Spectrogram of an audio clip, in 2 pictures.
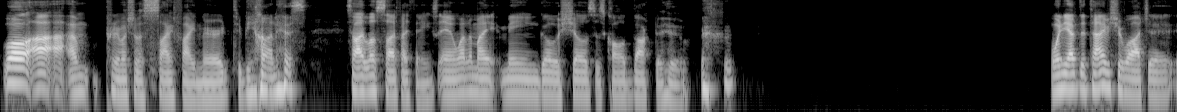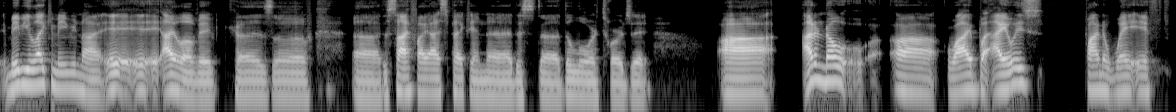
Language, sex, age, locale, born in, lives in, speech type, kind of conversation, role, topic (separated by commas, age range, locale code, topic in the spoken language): English, male, 25-29, en-US, United States, United States, conversation, unstructured, none, What helps you relax after a stressful day?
